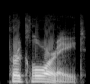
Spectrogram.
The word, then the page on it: perchlorate: American English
